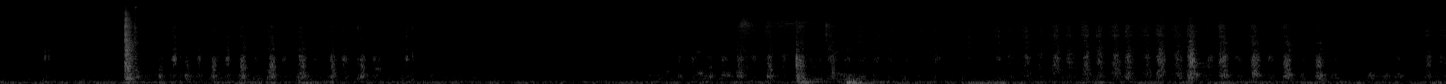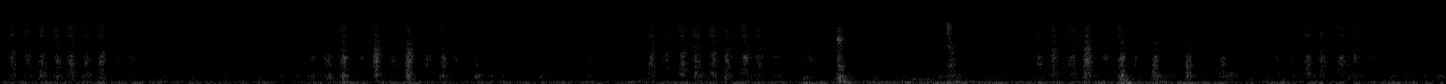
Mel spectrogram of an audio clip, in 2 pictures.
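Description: Shoes being buffed at a shoe shine: faint, quick back-and-forth rubbing strokes in runs of a few seconds, with short pauses between them.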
